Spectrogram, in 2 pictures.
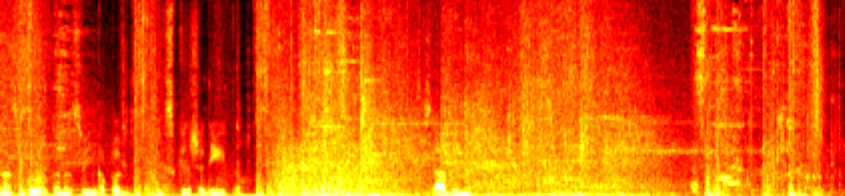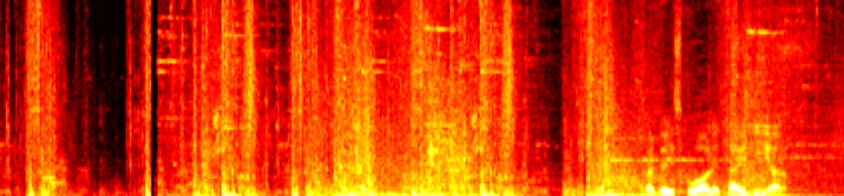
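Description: Fantasy battle sound effects whoosh, crackle and thud in quick bursts.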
